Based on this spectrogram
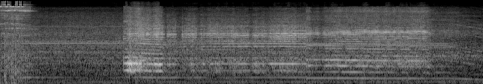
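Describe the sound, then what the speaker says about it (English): A Dremel rotary tool grinds off the peened end of a roller axle pin with a high, steady whine whose pitch shifts slightly as it bites into the metal, close and continuous. "let's get our Dremel tool in and very carefully grind that off"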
